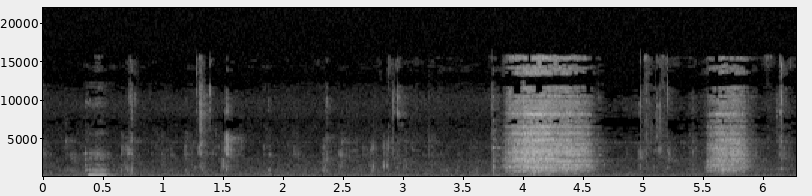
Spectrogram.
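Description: A person chewing a mouthful of egg roll, with soft wet mouth clicks. A short, falling "mm" hum comes about half a second in, then two breathy puffs of air blown out through pursed lips, the louder one about four seconds in and a shorter one near the end.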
